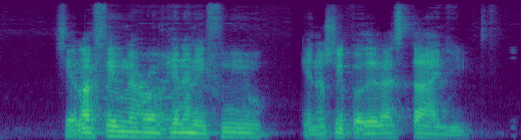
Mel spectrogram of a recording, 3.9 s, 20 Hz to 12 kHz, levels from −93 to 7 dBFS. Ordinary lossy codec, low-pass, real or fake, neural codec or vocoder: Opus, 64 kbps; 10.8 kHz; fake; codec, 24 kHz, 0.9 kbps, WavTokenizer, medium music audio release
